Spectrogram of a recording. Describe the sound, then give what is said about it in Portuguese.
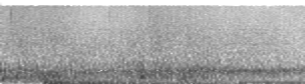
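A strong wind roars steadily over churning, rising waves on the water after dark, as disciples row a boat toward the town of Capernaum; a loud continuous rush with a deep low rumble underneath, no voices, lasting the whole few seconds. “De repente, um vento forte começou a soprar e a levantar as ondas.”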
